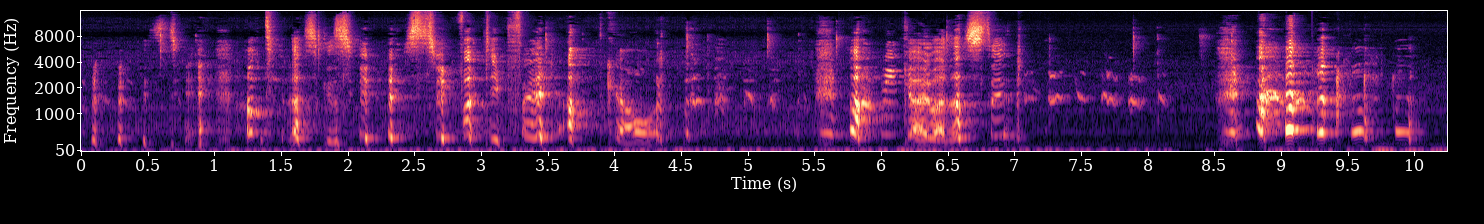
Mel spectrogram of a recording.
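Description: A young man laughs loudly, close to a microphone.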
